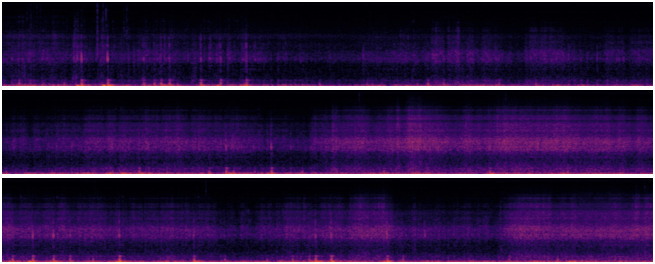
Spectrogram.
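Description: Sled runners hissing and scraping over the packed snow of a toboggan run at speed, with many small knocks and thumps from bumps in the track; the hiss swells and eases as the sled runs on.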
